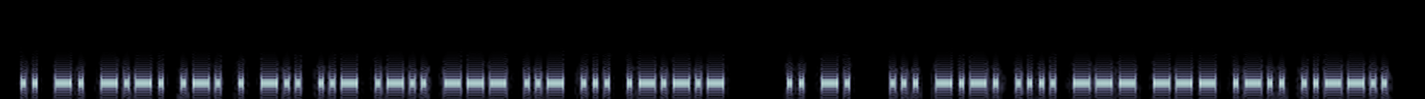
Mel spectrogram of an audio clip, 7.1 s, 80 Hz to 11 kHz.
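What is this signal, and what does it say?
Morse code, heard as a keyed tone, about 42 wpm, 600 Hz. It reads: INCREDULOUS. IN SCHOOL?
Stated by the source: Morse code sending of an English novel at 42 wpm.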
